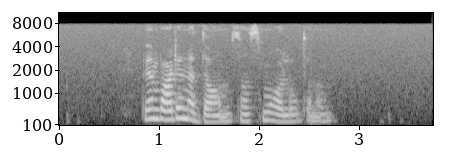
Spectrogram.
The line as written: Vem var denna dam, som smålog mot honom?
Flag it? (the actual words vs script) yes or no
yes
